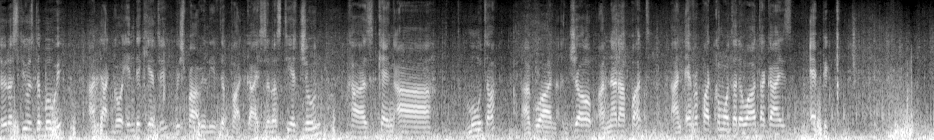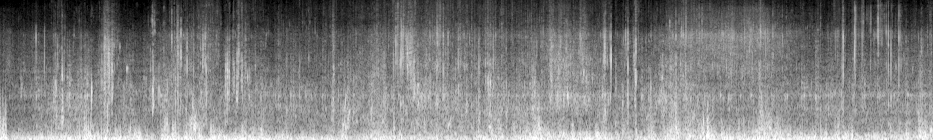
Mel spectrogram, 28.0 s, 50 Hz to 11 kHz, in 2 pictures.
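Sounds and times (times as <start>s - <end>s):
boat motor rumbling: 0.0s - 28.0s
wind buffeting the microphone: 0.0s - 28.0s
hull splashing on water: 12.5s - 28.0s.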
